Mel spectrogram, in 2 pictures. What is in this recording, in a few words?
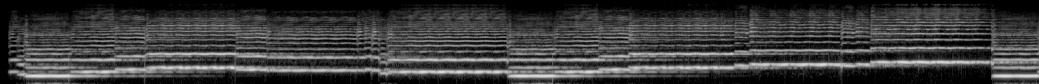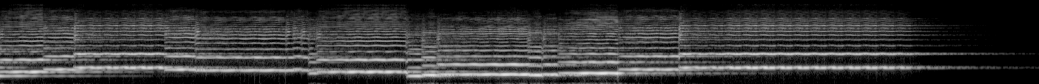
motif violin wet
